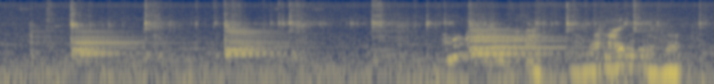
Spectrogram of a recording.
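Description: A metal spatula scrapes and clatters in a wok.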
